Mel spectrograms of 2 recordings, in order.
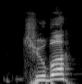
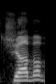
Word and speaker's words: Chuba: Everyone always thinks it's chubba, but it's chuba. Chubba. It's very confusing with the per. It really is because it's spelled like it should be chuba.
